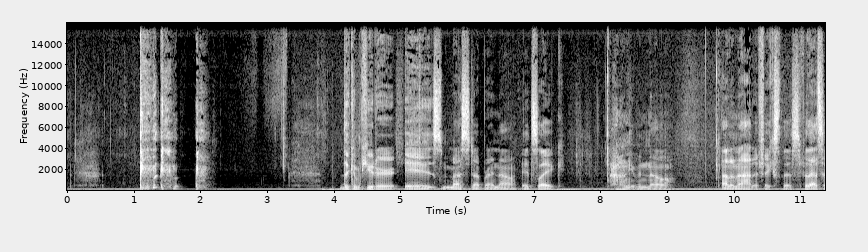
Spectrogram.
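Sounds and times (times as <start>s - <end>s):
steady low hum: 0.0s - 11.3s
man coughing harshly: 1.1s - 2.2s
speech: 4.1s - 7.6s, 8.2s - 9.2s, 9.8s - 11.3s.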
